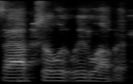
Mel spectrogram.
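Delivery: ordinary talk, nothing marked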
